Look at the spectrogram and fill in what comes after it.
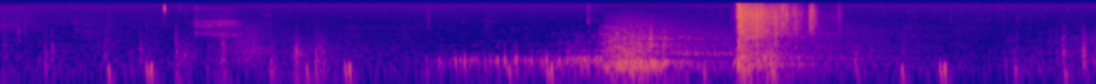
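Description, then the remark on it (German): A steady, thumping video game heartbeat effect pulses at low volume in a regular double rhythm while the player has full energy, joined midway by a swelling rumble and a sharp burst of noise before the beating continues. “Wir haben wieder den Herzschlag, volle Energie.”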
